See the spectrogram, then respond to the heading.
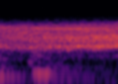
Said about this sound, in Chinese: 人群中响起了欢呼声和掌声。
